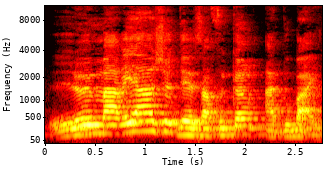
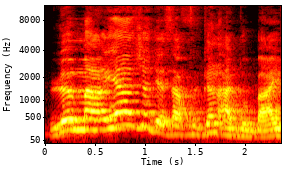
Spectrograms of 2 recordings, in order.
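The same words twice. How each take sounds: First: Dictating. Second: Dictating, rising. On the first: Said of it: "marquez dictée". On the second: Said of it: "À la ligne". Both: Shown as a demonstration.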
